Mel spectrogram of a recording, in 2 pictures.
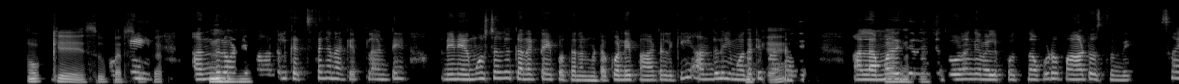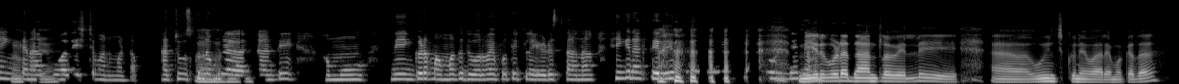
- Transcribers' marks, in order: other background noise; in English: "ఎమోషనల్‌గా కనెక్ట్"; in English: "సో"; distorted speech; laugh
- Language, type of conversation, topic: Telugu, podcast, మీ జీవితానికి నేపథ్యగీతంలా అనిపించే పాట ఏదైనా ఉందా?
